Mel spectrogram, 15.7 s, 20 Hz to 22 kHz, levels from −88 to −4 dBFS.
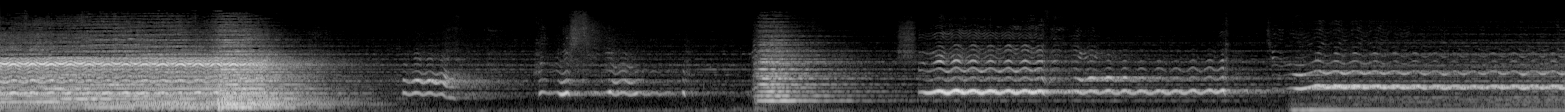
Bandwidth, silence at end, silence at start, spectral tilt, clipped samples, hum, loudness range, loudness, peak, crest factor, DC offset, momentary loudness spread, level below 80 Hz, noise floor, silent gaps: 14 kHz; 0 s; 0 s; -4.5 dB/octave; under 0.1%; none; 17 LU; -22 LUFS; -6 dBFS; 20 dB; under 0.1%; 21 LU; -52 dBFS; -56 dBFS; none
